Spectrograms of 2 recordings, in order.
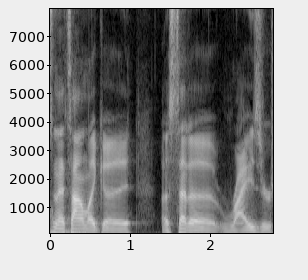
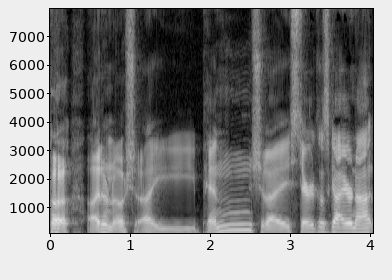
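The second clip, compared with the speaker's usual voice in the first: mock dithering, clueless, puzzled referee voice; 3 semitones higher than usual. Retelling how the ref reacted to a close call: imitating the clueless ref. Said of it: "He just stood there and goes".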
